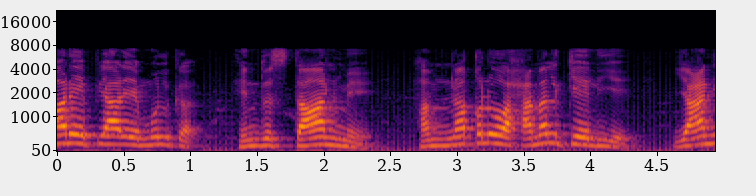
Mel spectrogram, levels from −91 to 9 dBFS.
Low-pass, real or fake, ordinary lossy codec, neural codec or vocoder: 7.2 kHz; real; none; none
